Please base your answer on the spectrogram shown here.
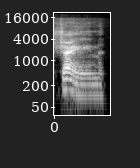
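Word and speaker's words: Shein: was the one and only Shane and it's pronounced Shane mom premiering Shane mon Premiere uh she's a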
